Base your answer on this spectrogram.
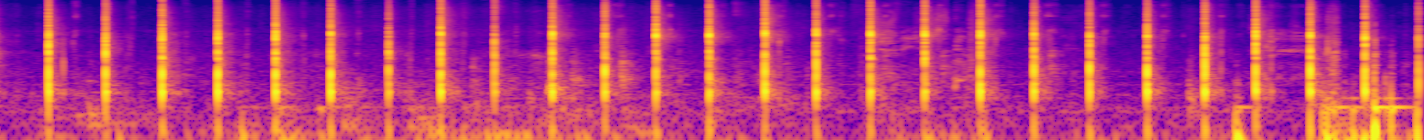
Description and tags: Mysounds HCP Annouck kaleidoscope
This is one of the sounds producted by our class with objects of everyday life.
Pac, Theciyrings, France, Mysounds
